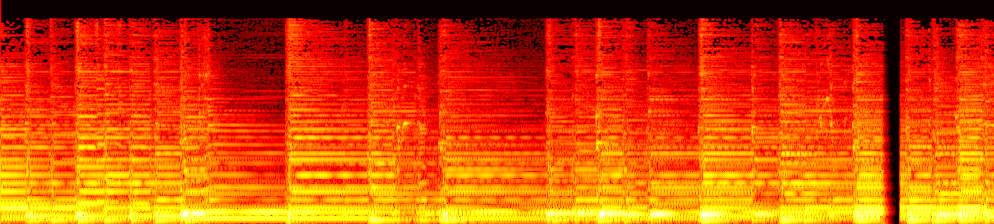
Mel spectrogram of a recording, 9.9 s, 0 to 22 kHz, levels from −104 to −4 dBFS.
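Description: At 8.81 s the sound breaks off and a long network dropout is likely the cause. About 180 ms of audio is missing. The receiver fills the hole by stretching out the last sound it had, heard as a buzz or hiss that fades. For about 70 ms the stretch goes quiet. At 9.01 s the audio returns. It picks up further along, so the lost part never plays.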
